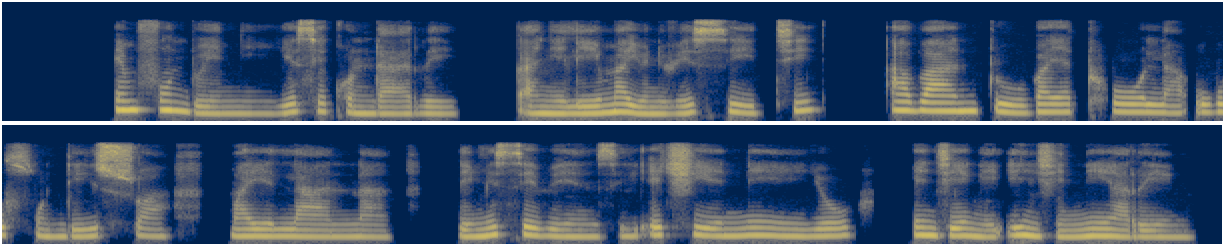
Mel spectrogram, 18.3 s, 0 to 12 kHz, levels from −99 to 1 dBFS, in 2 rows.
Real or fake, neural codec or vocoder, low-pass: real; none; 7.2 kHz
